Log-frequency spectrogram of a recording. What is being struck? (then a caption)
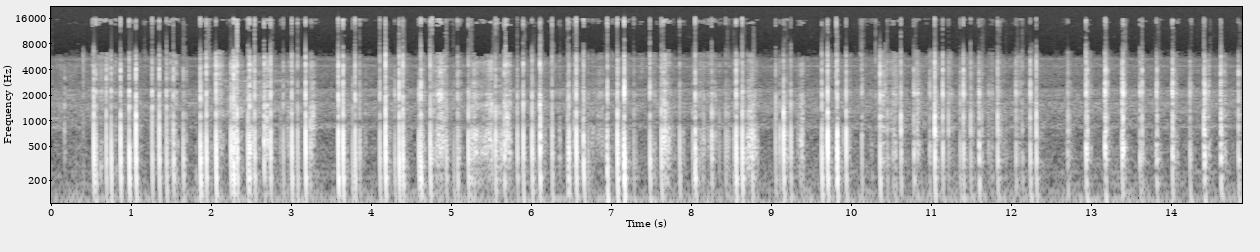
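Corrugated cardboard box. A medium brown corrugated cardboard shipping box with a printed shipping label, hollow and held in hand, is tapped rapidly on its face and edges with fingertips and fingernails. The result is a long run of dry, quick taps and knocks with a hollow, midrange body, each dying away almost at once. The taps come in uneven bursts, some louder than others.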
